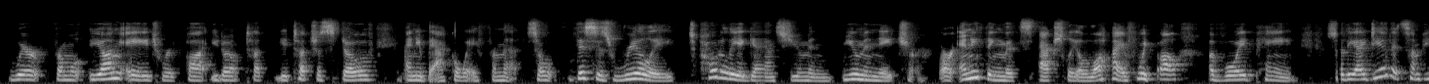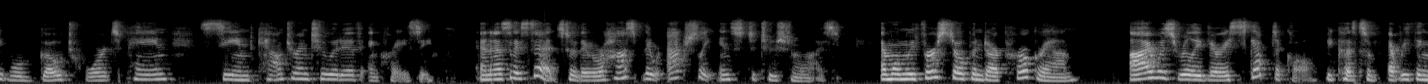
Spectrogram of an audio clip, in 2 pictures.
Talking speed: 165 wpm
